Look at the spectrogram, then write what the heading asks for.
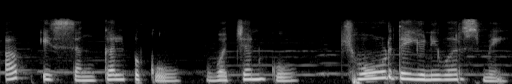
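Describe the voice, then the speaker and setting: A woman with an Indian accent leading a guided yoga nidra meditation in a soothing, unhurried manner, leaving long pauses between phrases. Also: fairly high pitch, lively intonation, creaky, dark tone, soft background music.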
